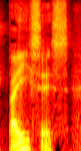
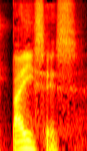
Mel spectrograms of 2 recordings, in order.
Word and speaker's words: país: Now, that word país is a word that people often pronounce wrongly. País. País. And in the plural, países. Países. And it's the accent on the I that makes it país. País. País. It's spelled P-A-I with an accent S.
